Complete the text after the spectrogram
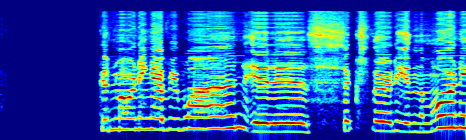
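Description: An elderly woman talks calmly, close by.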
